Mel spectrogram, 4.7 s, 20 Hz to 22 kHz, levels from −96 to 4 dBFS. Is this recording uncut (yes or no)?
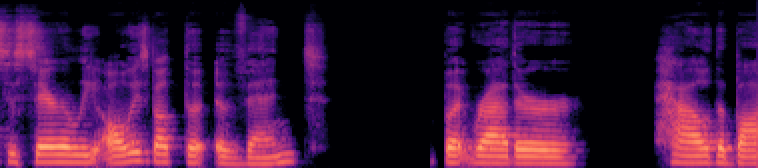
yes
